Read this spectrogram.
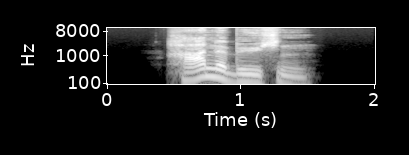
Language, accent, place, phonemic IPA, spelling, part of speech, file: German, Germany, Berlin, /ˈhaːnəˌbyːçn̩/, hanebüchen, adjective, De-hanebüchen2.ogg
- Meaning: 1. absurd; ludicrous; incongruous 2. outrageous; scandalous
